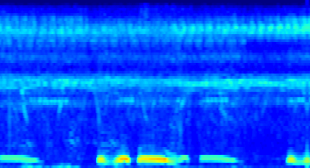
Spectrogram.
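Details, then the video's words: Spotted dove (tekukur tanah) singing a lure song to provoke rivals: soft falling coo, then a loud double coo and long sliding coo, another soft coo, with faint low rumble early. "Suara Pikat Tekukur Tanah full gacor Nekan lawan"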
